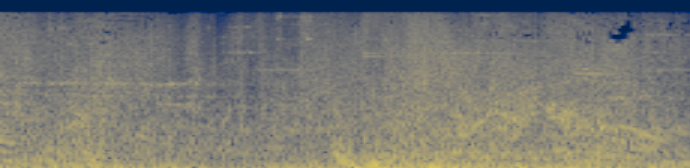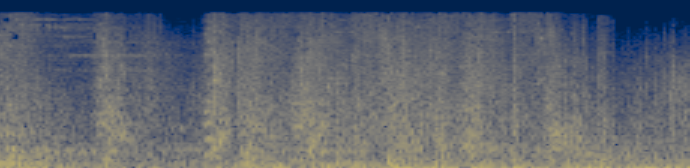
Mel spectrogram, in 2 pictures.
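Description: Game spell effects whoosh, crackle and clash in a busy fight.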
